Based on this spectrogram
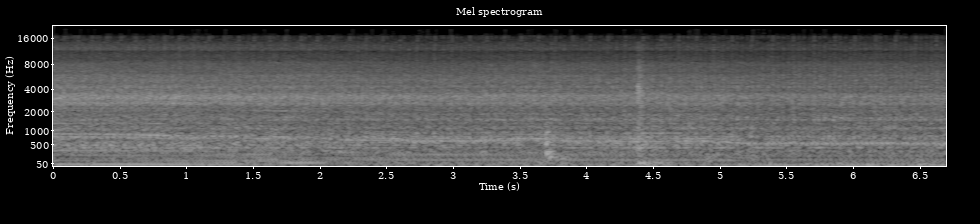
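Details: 2014 Scion xB, 102,000 miles, just after replacing coil packs and spark plugs: starts right up into a steady, even petrol idle with no stumble or miss, smooth and settled; engine still cold.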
